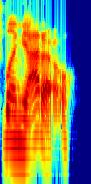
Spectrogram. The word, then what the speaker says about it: Lanyadoo: It's Lanyadoo. It's not English. It's not phonetic.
